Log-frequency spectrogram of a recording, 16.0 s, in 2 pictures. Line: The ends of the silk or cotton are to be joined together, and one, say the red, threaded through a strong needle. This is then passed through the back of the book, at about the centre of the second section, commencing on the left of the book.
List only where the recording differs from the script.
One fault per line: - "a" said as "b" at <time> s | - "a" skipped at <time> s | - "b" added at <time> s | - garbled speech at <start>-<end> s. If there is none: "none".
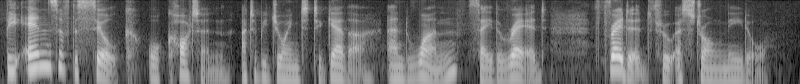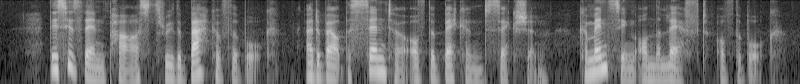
- "second" said as "beckoned" at 12.3 s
